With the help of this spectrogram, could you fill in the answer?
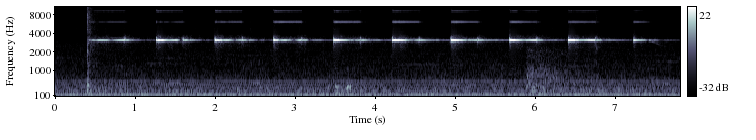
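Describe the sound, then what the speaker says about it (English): A Tenney BTRC 05 temperature chamber with an F4 controller sounds its alarm on power-up: a steady series of about ten shrill, evenly spaced beeps over a low electrical hum. "Upon power up, the alarm will sound during its booting up of its program to its main screen here."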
